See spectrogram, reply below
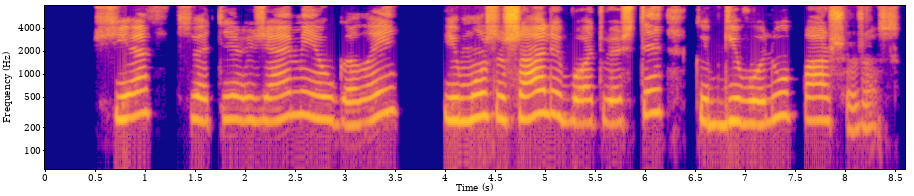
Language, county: Lithuanian, Vilnius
